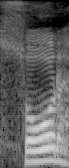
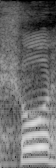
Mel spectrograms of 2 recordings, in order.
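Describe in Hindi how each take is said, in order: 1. यह एक अक्षर में बोला जाता है, 'sor'। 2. यह एक अक्षर में बोला जाता है, जो 'sh' से शुरू होता है। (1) "ना तो सोर है" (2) "ना ही आपका शोर"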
